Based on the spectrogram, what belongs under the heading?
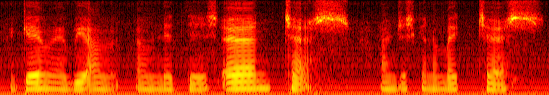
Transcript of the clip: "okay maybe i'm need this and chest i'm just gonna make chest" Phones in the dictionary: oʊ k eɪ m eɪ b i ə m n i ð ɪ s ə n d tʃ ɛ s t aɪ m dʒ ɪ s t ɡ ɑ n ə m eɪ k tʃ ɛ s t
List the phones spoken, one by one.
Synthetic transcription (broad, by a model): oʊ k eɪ m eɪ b i ə m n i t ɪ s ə n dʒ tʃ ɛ s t aɪ m dʒ ɪ s t ɡ ɑ n ə m eɪ k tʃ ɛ s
